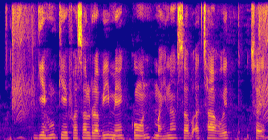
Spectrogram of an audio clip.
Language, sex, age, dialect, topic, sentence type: Maithili, male, 18-24, Eastern / Thethi, agriculture, question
